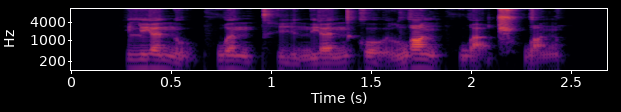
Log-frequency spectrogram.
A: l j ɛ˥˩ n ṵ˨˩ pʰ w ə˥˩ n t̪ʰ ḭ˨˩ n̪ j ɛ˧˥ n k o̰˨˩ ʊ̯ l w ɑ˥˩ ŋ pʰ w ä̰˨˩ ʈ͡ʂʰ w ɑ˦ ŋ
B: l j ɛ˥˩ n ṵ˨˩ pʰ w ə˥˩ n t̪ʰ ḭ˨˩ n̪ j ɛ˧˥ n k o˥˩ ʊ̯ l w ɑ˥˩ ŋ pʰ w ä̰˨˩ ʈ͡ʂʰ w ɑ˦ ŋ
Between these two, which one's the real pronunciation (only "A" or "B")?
A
